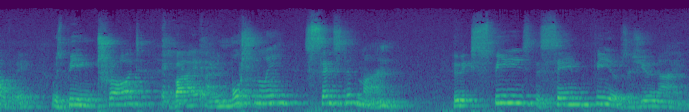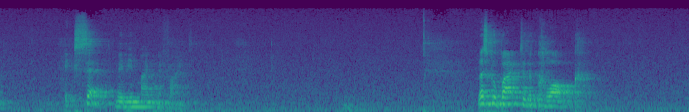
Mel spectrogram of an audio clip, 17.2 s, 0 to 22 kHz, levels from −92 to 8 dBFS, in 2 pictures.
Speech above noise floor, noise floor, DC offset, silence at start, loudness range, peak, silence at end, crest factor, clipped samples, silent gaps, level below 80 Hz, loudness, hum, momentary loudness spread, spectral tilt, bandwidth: 22 dB; -50 dBFS; under 0.1%; 0 s; 10 LU; -8 dBFS; 0 s; 22 dB; under 0.1%; none; -54 dBFS; -29 LUFS; none; 23 LU; -4.5 dB/octave; 16.5 kHz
